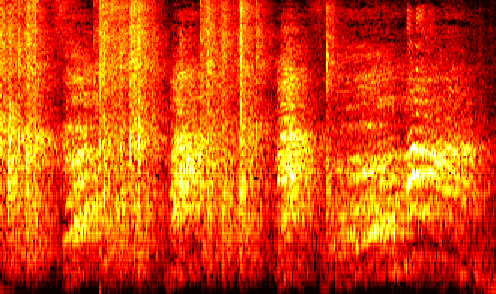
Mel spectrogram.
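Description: Classroom rhythmic clapping cheer, the Indonesian "tepuk semangat" chant, from pupils in an Islamic religious lesson: bursts of claps in a patterned rhythm, loud and close, with children's voices chanting along.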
